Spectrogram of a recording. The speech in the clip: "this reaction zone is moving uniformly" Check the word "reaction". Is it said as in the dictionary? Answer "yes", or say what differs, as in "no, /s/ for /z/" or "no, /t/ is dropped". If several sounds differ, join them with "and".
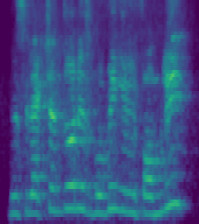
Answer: no, /l/ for /ɹ/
